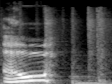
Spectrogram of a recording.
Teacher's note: However, when it's at the end of a word with a consonant behind it, the end of the pronunciation of the letter is squeezed off a bit, so it becomes more of an O. The last letter, the L, is in Dutch pronounced with the tongue against the roof of the mouth, so like this, L.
